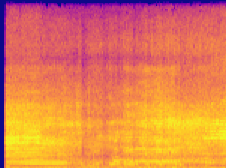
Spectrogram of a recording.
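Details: White sheep bleating: a wavering, harmonic bleat through the first second, then further drawn-out bleats over a dense, hissy high-pitched background.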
